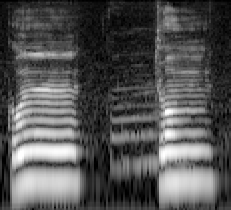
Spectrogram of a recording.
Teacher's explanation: کن واضح نہیں پڑھیں گے، کن نون کو تے کے مخرج میں رکھیں گے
